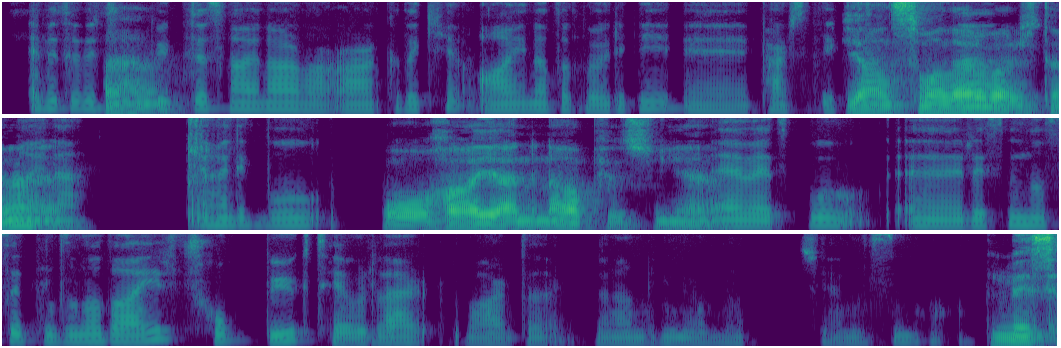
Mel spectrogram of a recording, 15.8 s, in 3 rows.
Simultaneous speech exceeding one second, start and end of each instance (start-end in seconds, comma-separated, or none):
4.2-5.6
